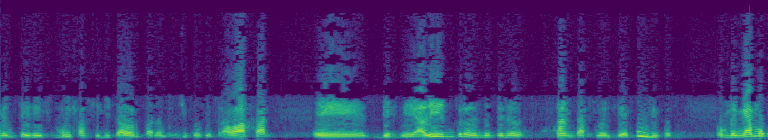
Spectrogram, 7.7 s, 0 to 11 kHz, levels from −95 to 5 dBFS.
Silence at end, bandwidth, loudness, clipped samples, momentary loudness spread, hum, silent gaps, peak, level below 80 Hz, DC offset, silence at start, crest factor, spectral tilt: 0 s; 7.8 kHz; -17 LUFS; under 0.1%; 12 LU; none; none; 0 dBFS; -66 dBFS; under 0.1%; 0 s; 16 dB; -5.5 dB/octave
